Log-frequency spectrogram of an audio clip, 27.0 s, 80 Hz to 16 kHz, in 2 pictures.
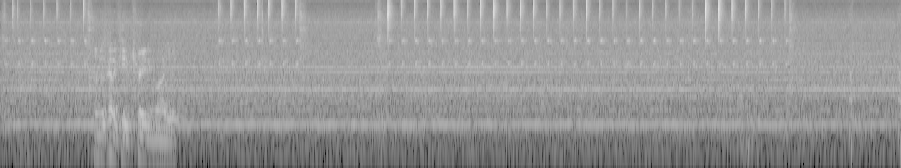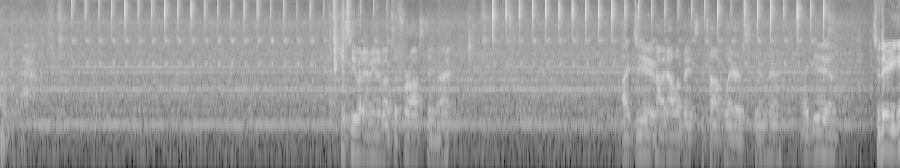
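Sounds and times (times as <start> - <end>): laser unit humming: 0.0 - 27.0.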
